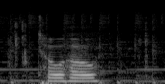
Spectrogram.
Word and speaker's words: Toho: I think I had pronounced... Oh my god, I don't even remember what I pronounced it as, but I definitely pronounced Toho incorrectly until like a year ago.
